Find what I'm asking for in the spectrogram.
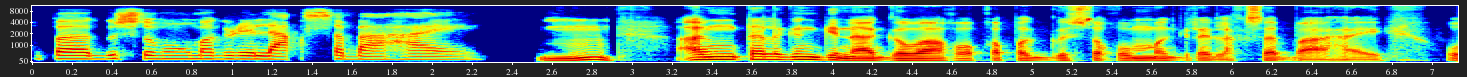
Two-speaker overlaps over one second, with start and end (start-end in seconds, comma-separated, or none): none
